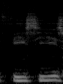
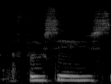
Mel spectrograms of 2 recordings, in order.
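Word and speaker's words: Physis: So next we'll call upon Hecate, Feces, or Fusus, Phyces. There's different ways I've heard this pronounced. It's spelled P-H-Y-S-I-S or P-H-U-S-I-S, the goddess of nature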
